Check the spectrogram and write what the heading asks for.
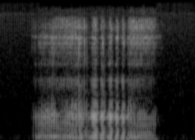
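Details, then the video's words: A single drawn-out snore from Shih Tzu Joaquim, nearly two seconds of steady, nasal, vibrating drone with a slight wavering in pitch, heard in a quiet room. "Shih-tzu roncando - Joaquim"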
